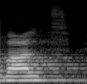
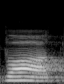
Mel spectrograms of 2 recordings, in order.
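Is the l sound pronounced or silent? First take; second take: pronounced; silent. First: The l sound is pronounced. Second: The l sound is silent. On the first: The speaker calls it wrong. "not waltz ... L is silent here" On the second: The speaker calls it right. "And it is walk"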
